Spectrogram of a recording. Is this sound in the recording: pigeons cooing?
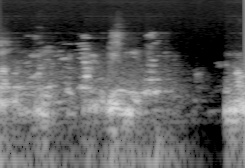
yes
